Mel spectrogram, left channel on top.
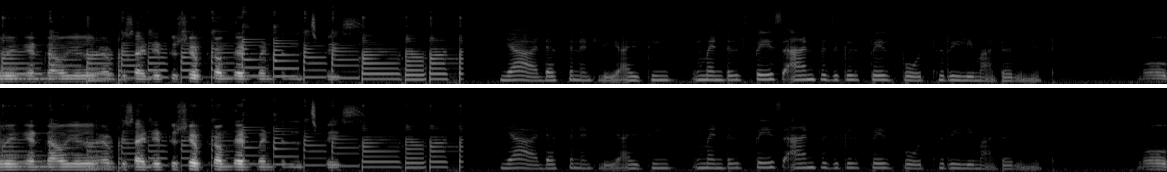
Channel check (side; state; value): both; normal; correlation 0.74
